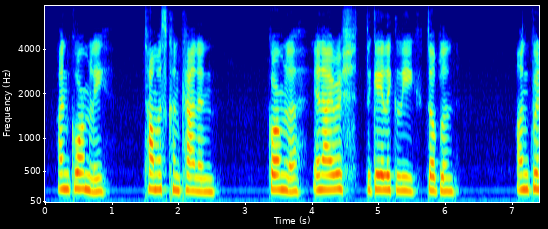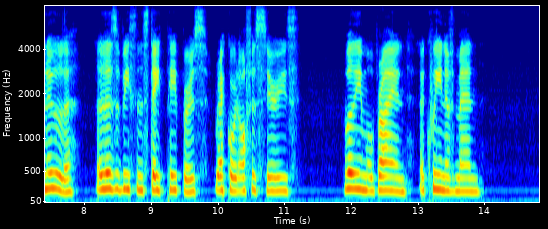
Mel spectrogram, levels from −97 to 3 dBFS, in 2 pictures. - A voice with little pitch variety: Yes, narrow, 2.0 semitones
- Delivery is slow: Yes, slow, 100 wpm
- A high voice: Yes, high, 215 Hz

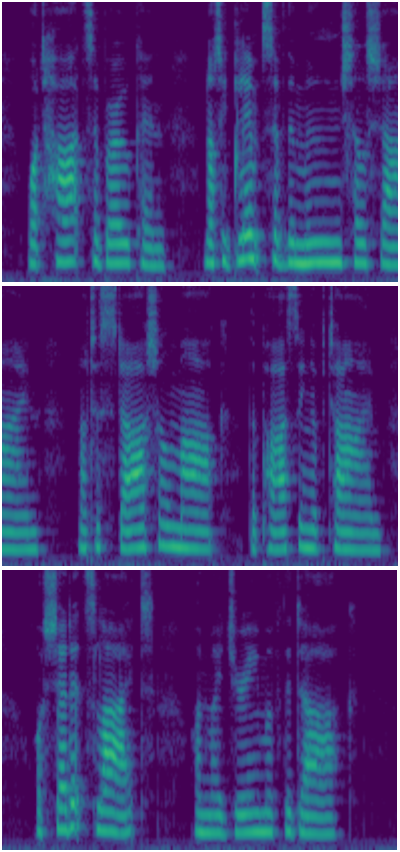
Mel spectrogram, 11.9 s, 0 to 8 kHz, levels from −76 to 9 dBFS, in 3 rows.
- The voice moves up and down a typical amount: No, narrow, 2.3 semitones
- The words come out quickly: No, average, 155 wpm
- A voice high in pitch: Yes, high, 200 Hz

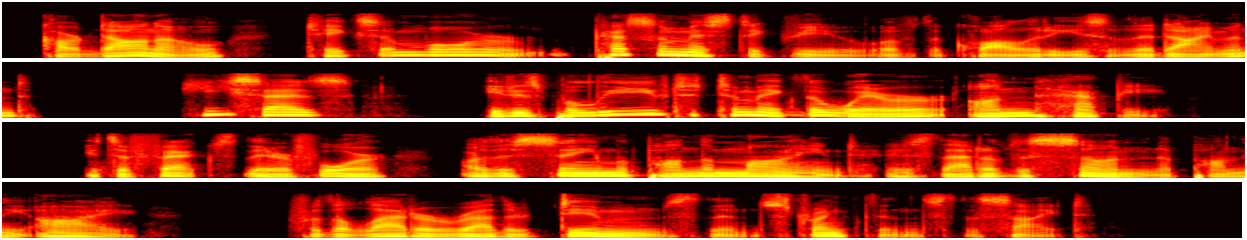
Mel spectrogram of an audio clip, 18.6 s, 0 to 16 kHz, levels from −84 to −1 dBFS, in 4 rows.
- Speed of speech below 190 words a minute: Yes, average, 155 wpm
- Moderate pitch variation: No, wide, 6.2 semitones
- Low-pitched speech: Yes, low, 105 Hz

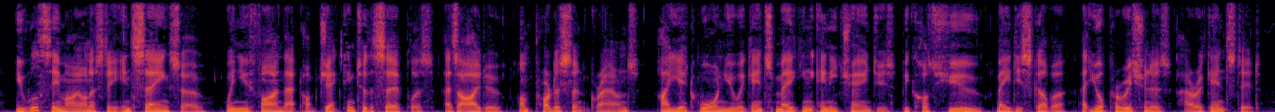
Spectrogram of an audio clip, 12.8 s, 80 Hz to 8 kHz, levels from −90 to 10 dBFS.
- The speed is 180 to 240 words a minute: Yes, average, 190 wpm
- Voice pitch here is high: No, low, 120 Hz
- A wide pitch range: Yes, wide, 5.9 semitones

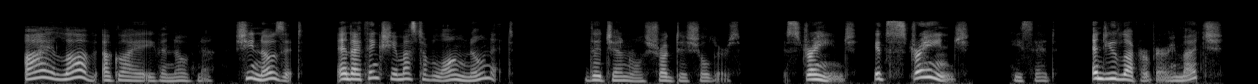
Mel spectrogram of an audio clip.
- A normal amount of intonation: No, wide, 6.9 semitones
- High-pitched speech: Yes, high, 205 Hz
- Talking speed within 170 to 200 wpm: No, average, 140 wpm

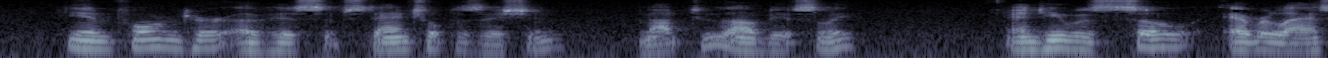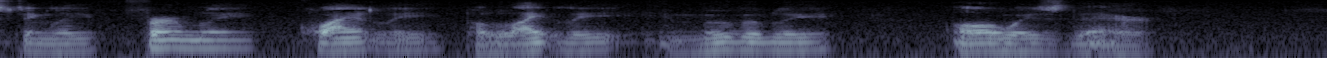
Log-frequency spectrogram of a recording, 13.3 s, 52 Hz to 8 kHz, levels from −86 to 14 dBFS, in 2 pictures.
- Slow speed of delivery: Yes, slow, 95 wpm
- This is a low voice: Yes, low, 105 Hz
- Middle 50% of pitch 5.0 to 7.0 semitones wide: No, average, 3.6 semitones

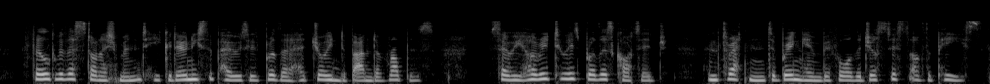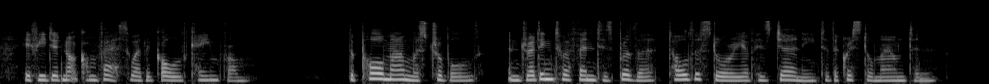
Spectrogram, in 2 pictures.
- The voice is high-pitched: Yes, high, 200 Hz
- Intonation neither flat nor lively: Yes, average, 3.3 semitones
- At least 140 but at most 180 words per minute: No, average, 195 wpm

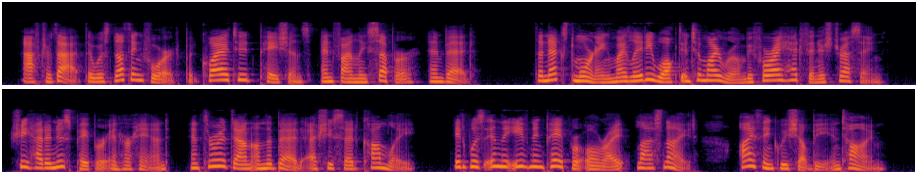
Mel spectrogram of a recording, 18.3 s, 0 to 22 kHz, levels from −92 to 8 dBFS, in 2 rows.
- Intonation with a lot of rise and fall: Yes, wide, 6.3 semitones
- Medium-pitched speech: No, high, 205 Hz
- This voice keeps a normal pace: No, fast, 210 wpm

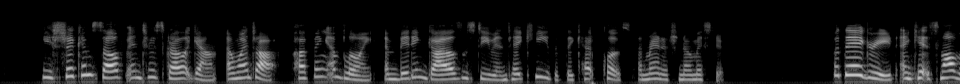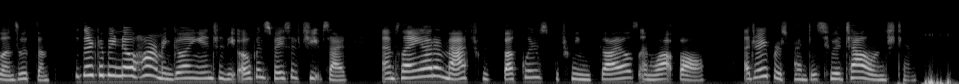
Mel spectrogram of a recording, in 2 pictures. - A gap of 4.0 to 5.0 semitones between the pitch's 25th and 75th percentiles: No, wide, 5.4 semitones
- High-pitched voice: Yes, very high, 270 Hz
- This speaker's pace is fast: Yes, fast, 220 wpm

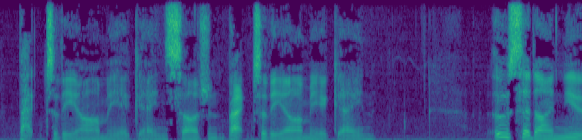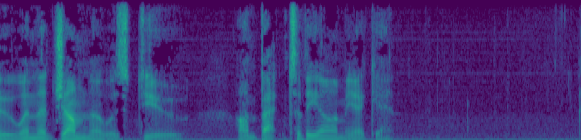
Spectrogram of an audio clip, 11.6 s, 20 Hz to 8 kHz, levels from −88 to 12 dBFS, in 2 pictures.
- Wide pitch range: No, average, 4.3 semitones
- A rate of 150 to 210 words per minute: No, average, 140 wpm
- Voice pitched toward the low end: Yes, very low, 80 Hz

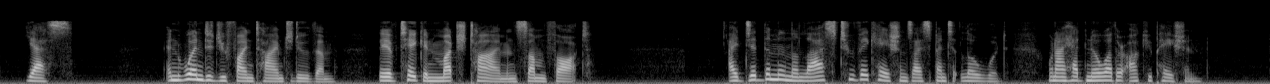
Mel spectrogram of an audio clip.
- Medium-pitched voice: Yes, medium, 165 Hz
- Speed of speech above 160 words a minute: Yes, average, 170 wpm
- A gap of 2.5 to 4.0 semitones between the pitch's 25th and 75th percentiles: Yes, average, 3.7 semitones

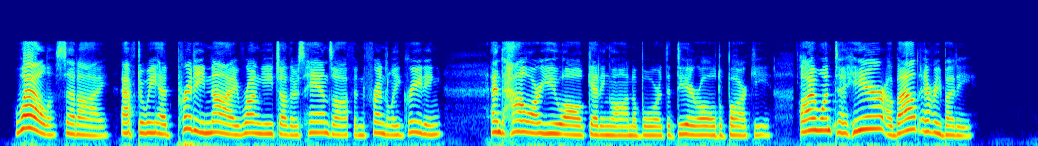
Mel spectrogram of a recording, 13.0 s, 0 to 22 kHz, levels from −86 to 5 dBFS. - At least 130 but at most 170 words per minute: Yes, average, 155 wpm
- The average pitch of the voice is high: Yes, high, 240 Hz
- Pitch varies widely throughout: No, average, 4.0 semitones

